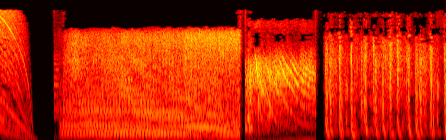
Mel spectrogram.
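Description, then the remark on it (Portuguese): A loud, roaring engine howls past with a falling pitch, then breaks into a rapid, rattling burst of revs, like a race car tearing by on a track. No one speaks. “É, na rua você corre a pé, na pista você corre de carro.”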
